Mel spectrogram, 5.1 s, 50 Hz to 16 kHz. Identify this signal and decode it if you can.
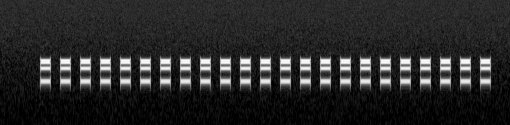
Telephone call progress tone (North American plan), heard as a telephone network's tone, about 1400, 2050, 2450, 2600 Hz, 0.1 s on and 0.1 s off. Off-hook warning tone.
